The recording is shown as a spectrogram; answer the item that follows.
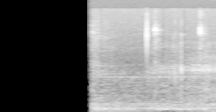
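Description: Near silence: the sound track is completely dead for about the first second, then comes back as faint room tone with a low steady hum and a couple of faint clicks.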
